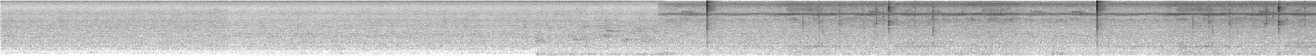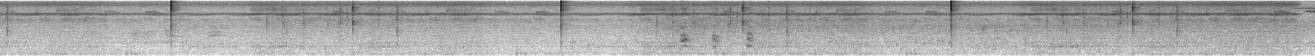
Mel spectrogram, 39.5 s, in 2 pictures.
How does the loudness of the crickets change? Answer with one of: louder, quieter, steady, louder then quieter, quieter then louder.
louder.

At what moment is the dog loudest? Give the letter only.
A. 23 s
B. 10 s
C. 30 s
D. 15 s
C.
